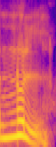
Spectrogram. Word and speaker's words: null: u l l now if you take the pronunciation of U it is U it is U right so I read this as nul it's not null this is null whatever is the sound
